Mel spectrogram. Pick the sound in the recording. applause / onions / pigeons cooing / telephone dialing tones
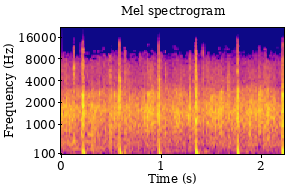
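applause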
